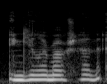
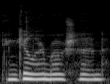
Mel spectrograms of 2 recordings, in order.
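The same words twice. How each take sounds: The two takes are said the same way.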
